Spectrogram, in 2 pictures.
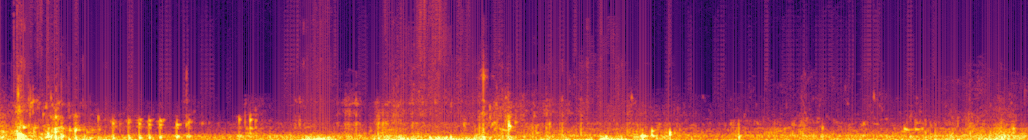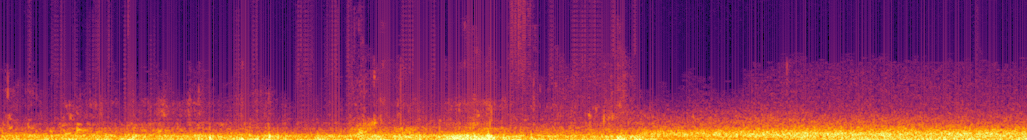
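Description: River current heard through a GoPro held underwater: a muffled, rumbling gurgle with scattered knocks and pops.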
